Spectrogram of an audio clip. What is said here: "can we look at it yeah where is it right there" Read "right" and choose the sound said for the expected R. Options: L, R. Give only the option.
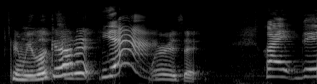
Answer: L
